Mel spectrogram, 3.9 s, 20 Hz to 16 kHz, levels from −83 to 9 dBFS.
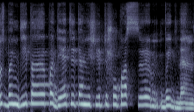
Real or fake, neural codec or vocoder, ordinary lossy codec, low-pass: fake; autoencoder, 48 kHz, 32 numbers a frame, DAC-VAE, trained on Japanese speech; AAC, 96 kbps; 14.4 kHz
